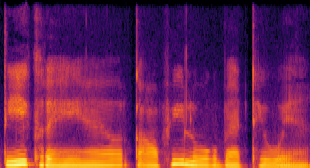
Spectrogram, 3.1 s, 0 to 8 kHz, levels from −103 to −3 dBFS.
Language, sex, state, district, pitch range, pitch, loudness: Hindi, female, Haryana, Rohtak, 160-185 Hz, 165 Hz, -17 LUFS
